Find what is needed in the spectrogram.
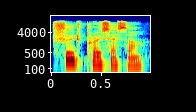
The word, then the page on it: food processor: British English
